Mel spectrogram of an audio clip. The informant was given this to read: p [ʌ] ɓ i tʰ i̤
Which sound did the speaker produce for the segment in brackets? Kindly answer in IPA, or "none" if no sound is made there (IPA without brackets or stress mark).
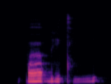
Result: ʌ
